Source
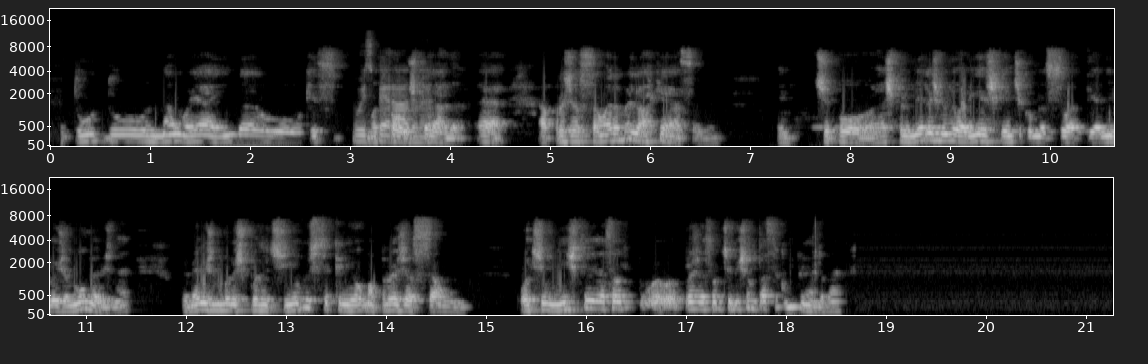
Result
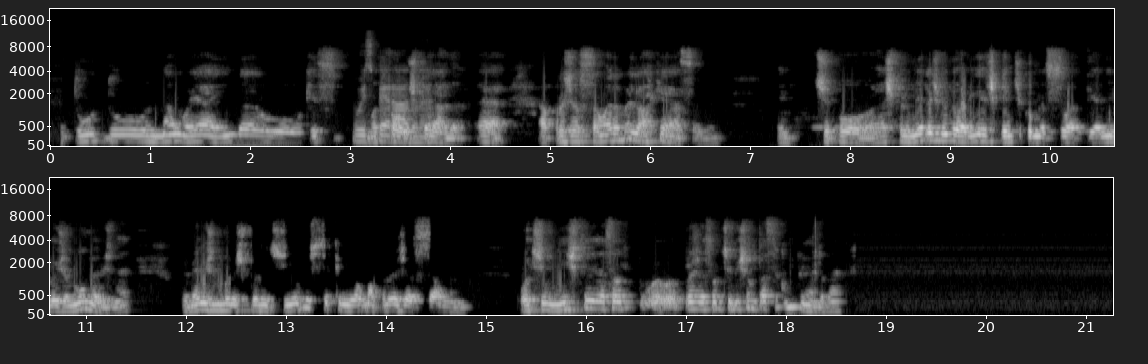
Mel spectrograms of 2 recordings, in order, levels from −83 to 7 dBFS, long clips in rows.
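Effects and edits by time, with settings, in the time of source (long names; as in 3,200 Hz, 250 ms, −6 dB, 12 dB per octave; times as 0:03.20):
0:08.58–0:09.96: transient designer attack +9 dB, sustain −7 dB
0:12.45–0:14.65: spectral envelope exaggerated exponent 2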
